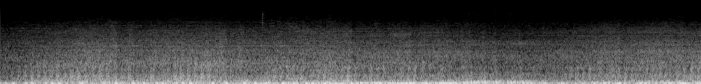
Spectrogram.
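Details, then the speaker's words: Turbo K24 Civic EP3, before fuel trim was added: deep, uneven, very low idle that sags and struggles. Fuel pressure is OK but the air-fuel ratio reads really lean. "idling really low air fuel is really lean"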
